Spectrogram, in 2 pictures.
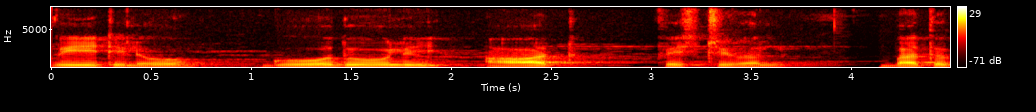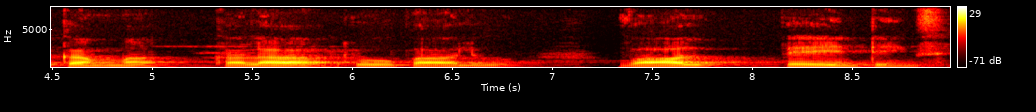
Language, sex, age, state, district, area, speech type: Telugu, male, 18-30, Telangana, Peddapalli, urban, spontaneous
